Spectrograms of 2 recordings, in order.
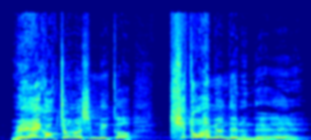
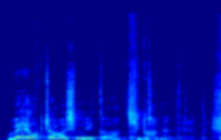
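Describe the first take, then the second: First: Slow, deliberate, stressing 왜 and 기도하면 with a falling close; slow proclamation. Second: Much softer, fading into a whisper on 기도하면 되는데. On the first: Pastor reads the sign's words to the congregation, slow and emphatic. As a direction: proclaim it slowly like a bold sign. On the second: Pastor softly repeats the neon sign's words, whispered. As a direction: hush it like a secret. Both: Shown as a demonstration.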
